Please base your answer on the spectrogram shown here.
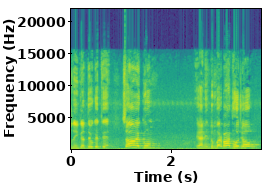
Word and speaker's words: السلام علیکم: انہوں نے کہا کہ ہاں السلام علیکم یہ صحیح تلفظ ہے، السلام علیکم، السلام علیکم،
